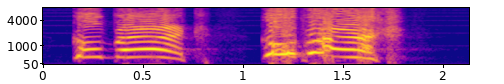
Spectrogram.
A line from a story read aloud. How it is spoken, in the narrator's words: he screamed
